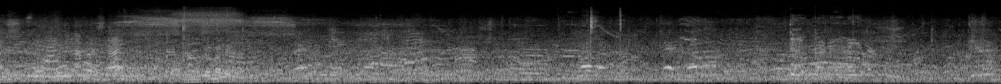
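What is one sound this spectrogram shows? Children talk quietly close by.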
